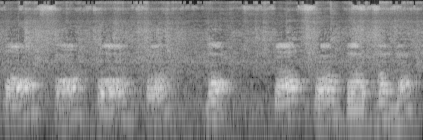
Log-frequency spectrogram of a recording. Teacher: ওষ্ঠ যোগ অধর, অর্থাৎ ওষ্ঠ এবং অধের সাথে লেগে উচ্চারিত হচ্ছে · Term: ওষ্ঠাধর ধ্বনি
